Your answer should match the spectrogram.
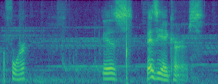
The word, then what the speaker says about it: Bézier: and not before is beier curves it's spelled weird because it's French um and then I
